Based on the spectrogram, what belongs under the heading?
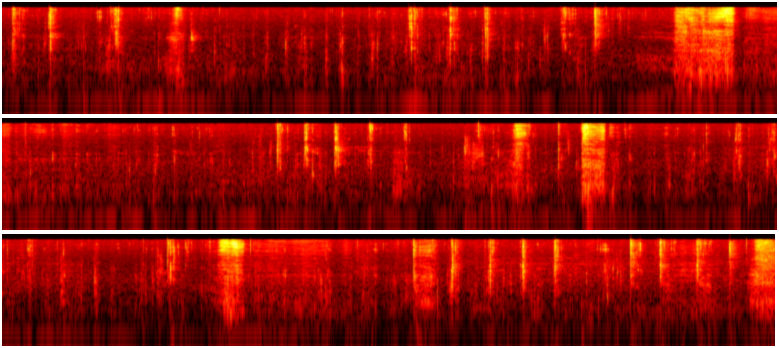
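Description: A person biting and chewing soft, sticky red-braised pork belly with rice: wet mouth clicks and smacks in a quick, uneven stream, with a few louder, longer mouth sounds, the biggest a little before the middle.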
